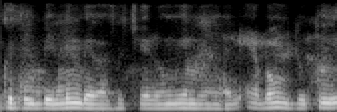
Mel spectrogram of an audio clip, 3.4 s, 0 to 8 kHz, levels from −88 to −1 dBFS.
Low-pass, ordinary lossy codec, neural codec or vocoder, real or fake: 7.2 kHz; Opus, 32 kbps; codec, 24 kHz, 1.2 kbps, DualCodec; fake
